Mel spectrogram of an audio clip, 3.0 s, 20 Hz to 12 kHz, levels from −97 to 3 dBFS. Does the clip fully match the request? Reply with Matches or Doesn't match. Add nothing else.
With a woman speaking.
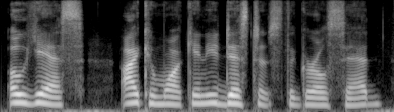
Matches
